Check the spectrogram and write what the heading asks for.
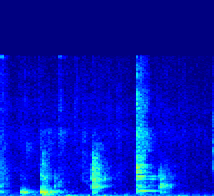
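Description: A few short clinks and scrapes of a pot and cooking utensils being handled on a stove.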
